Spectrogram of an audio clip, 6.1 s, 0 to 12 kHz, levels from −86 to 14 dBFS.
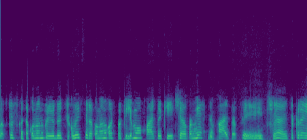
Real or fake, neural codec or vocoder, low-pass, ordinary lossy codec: fake; codec, 24 kHz, 1 kbps, SNAC; 10.8 kHz; AAC, 48 kbps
